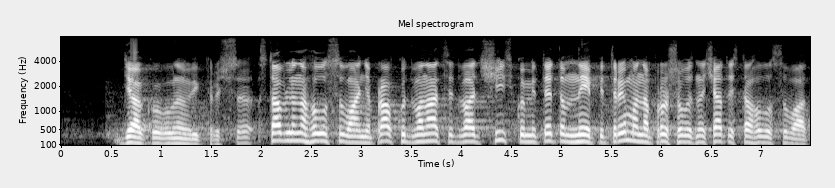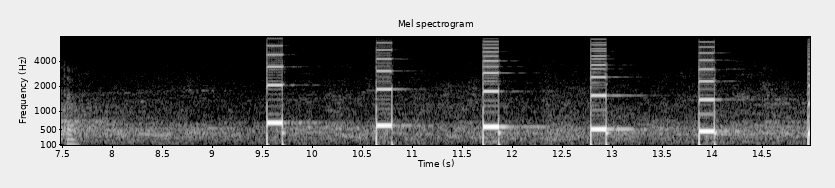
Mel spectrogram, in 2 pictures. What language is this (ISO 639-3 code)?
ukr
